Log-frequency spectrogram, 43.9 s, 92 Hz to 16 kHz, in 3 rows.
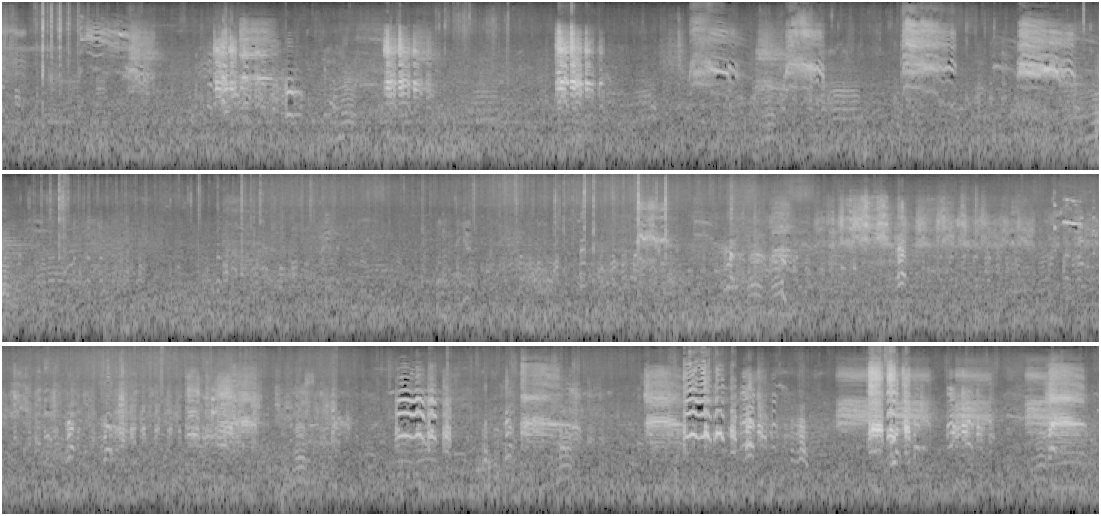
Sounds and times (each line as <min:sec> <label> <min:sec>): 0:00.0 ducks 0:06.8
0:07.4 ducks 0:19.6
0:20.3 ducks 0:43.8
